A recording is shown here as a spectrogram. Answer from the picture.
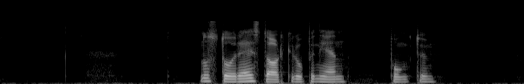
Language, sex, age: Norwegian, male, 28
